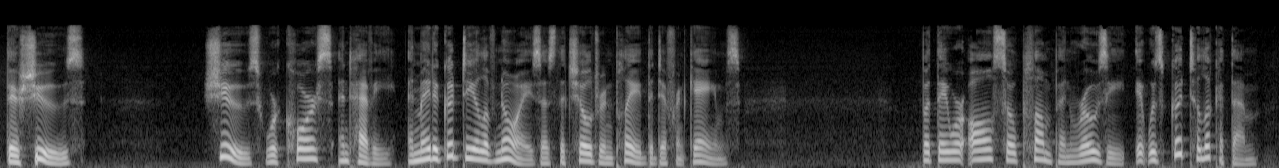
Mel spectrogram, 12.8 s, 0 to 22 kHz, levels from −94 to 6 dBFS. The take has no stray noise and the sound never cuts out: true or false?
true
